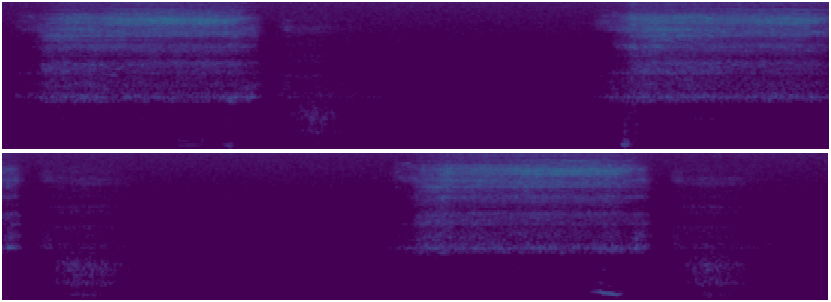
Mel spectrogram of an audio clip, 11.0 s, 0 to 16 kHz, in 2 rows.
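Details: Heavy breathing with light snoring in sleep, about 15 breaths a minute: long airy intakes with light snoring, then a softer breath out.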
